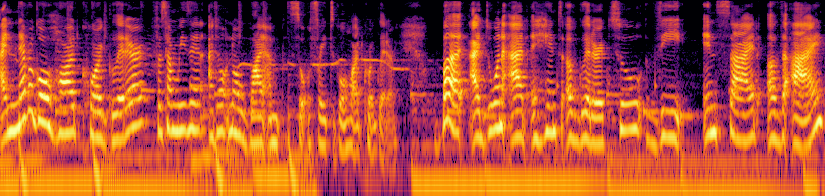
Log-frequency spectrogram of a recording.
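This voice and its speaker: Over music in the background and audible room echo, a woman talks at a medium pitch with lively intonation. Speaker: beauty vlogger. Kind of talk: tutorial. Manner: fast.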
